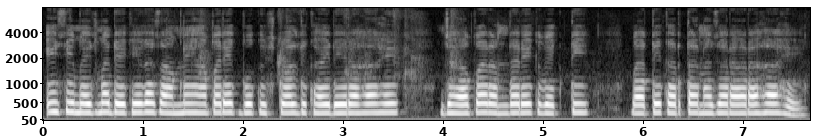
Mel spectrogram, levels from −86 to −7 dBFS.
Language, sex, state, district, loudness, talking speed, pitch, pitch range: Hindi, female, Rajasthan, Jaipur, -14 LUFS, 195 wpm, 230 Hz, 225-235 Hz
